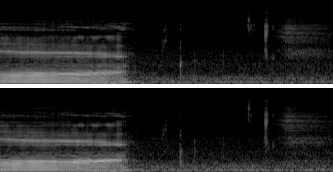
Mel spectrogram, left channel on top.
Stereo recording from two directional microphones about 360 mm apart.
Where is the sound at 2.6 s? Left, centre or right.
Centre.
